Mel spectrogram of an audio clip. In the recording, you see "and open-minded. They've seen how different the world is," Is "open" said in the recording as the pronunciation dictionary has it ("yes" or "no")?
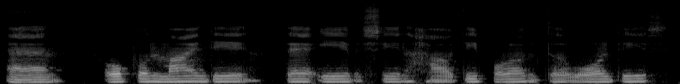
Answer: yes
